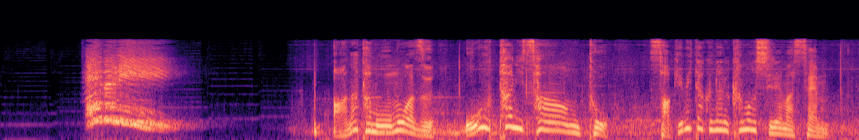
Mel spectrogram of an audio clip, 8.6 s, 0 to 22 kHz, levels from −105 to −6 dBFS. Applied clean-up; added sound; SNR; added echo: neural separator model SepFormer DNS4.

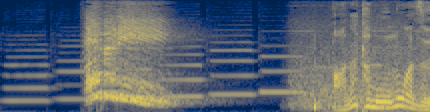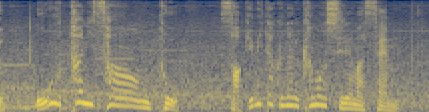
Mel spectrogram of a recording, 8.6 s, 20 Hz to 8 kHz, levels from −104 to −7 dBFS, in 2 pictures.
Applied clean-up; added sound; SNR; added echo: none; Wind instrument, woodwind instrument; 20 dB; none.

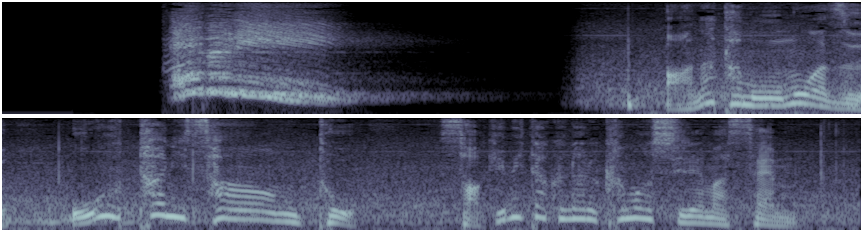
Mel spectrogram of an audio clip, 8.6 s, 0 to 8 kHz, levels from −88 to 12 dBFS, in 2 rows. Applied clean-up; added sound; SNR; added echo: none; none; none; none.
